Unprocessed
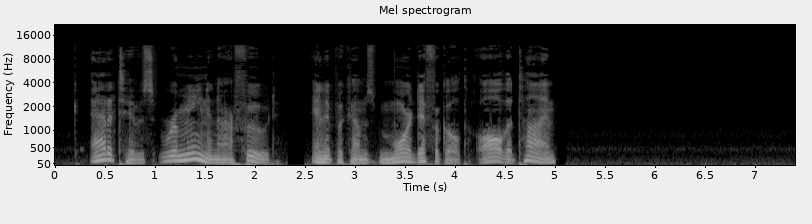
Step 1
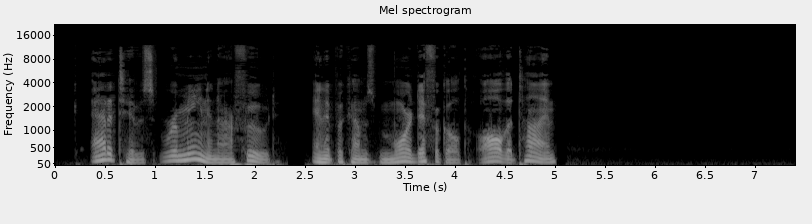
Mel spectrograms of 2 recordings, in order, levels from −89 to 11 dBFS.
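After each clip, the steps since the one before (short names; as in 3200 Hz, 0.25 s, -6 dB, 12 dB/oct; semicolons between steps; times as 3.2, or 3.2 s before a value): three-band expander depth 40%; gain -2.5 dB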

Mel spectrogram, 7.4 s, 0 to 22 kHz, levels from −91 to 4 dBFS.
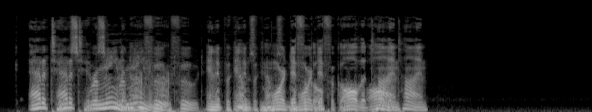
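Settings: echo 0.337 s -3 dB; gain +3 dB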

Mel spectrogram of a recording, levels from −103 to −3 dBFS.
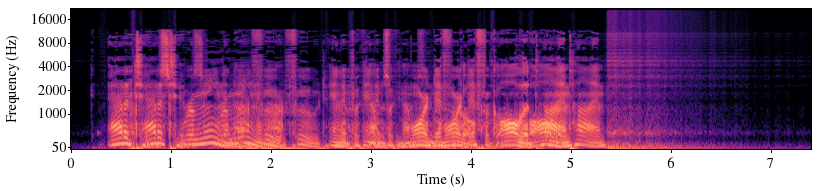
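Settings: dynamic EQ 750 Hz, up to +6 dB, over -42 dBFS, Q 0.8; comb 1.7 ms, depth 45%; sustainer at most 22 dB/s; gain +1.5 dB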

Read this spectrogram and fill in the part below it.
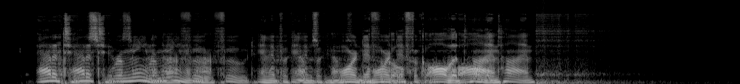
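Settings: HPF 66 Hz 12 dB/oct; requantised 12-bit, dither none; gain -4 dB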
